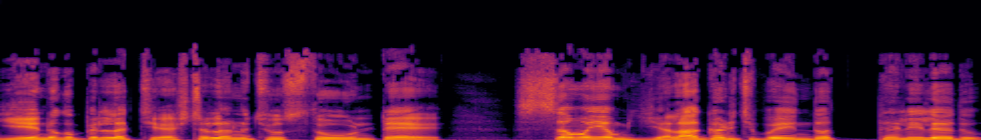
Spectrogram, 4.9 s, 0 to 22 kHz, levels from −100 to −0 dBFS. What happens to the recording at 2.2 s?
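At 2.2 s the speech carries MP2 compression damage that runs through the whole clip. It sounds dull, gurgling and granular, which fits a low bitrate of around 80 kbps. The likely cause is an MPEG Layer II encoder starving its 32 sub-bands, switching upper bands off and quantising the rest coarsely. A spectrogram shows a ragged, flickering top edge with blocky patches.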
